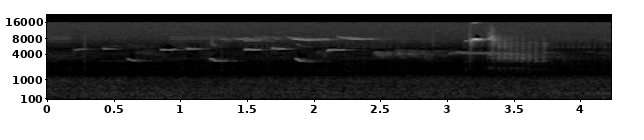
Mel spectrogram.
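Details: Eurasian blue tit in a garden in Weener, East Frisia, northwest Germany, in March 2024. It gives thin, very high notes and short down-slurred calls, repeated quickly over a steady low rumble of wind or traffic, with one sharp click.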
